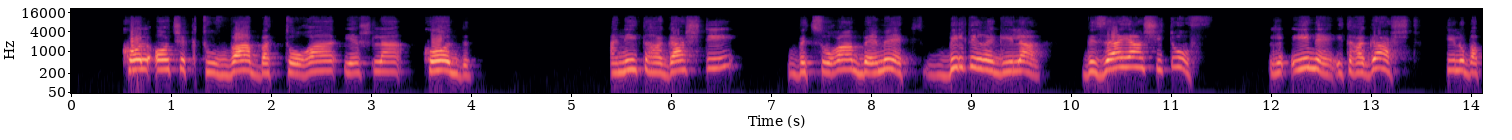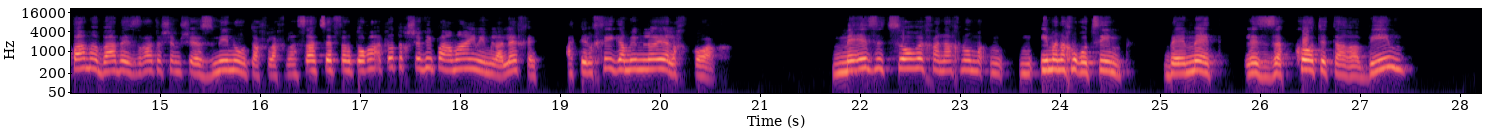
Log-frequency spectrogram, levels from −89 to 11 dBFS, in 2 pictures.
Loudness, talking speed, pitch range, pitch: -20 LUFS, 110 wpm, 210-270 Hz, 240 Hz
